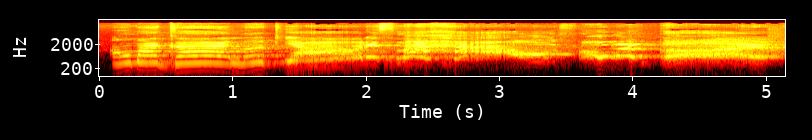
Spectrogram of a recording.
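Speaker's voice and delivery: very high, overwhelmed cry; tearful wail. Real, not acted. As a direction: wail as tears take over on seeing your lost house. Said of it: "I'm finna cry".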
